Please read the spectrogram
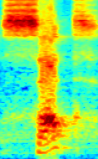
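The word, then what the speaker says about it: sept: said this was CE this is set like in volleyball you bump set and Spike so the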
